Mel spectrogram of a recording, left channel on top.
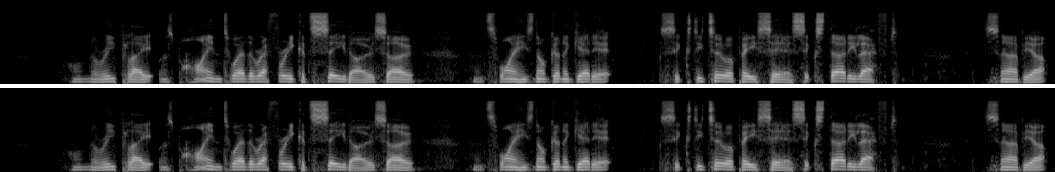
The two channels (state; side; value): identical; both; correlation 1.00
